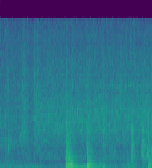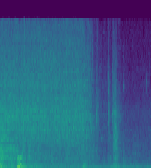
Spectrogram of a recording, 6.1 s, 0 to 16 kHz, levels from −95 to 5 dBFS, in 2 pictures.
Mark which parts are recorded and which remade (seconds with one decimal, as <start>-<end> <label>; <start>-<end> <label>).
0.0-4.2 remade; 4.2-6.1 recorded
